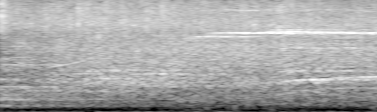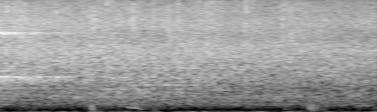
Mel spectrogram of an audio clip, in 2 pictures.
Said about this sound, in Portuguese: Perdão, pode aplaudir aqui a é Jesus.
